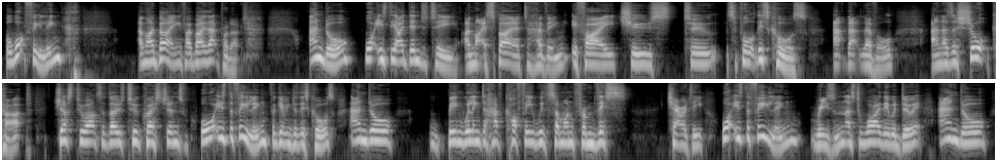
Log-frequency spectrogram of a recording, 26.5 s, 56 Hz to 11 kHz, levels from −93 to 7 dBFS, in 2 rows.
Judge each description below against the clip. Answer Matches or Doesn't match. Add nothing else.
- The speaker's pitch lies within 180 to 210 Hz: Matches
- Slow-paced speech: Doesn't match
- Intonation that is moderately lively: Matches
